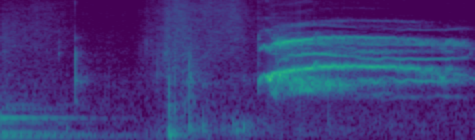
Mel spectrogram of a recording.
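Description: A drum-roll sound effect dies away at the start. Then, about halfway through, a woman gives a high-pitched excited squeal that rises at first and is held for about a second.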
